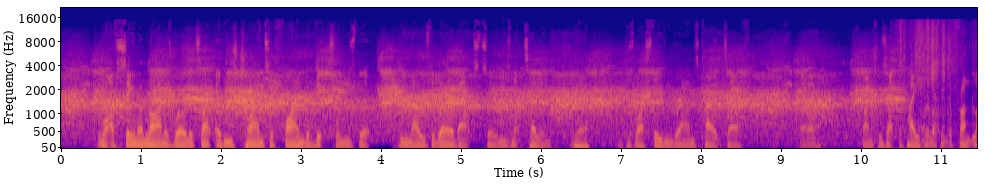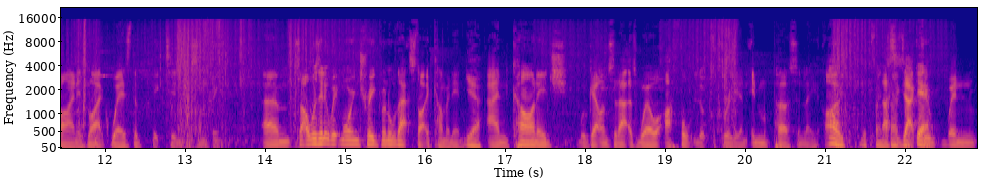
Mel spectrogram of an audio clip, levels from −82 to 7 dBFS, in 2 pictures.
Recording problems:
animal sounds; very loud; throughout; 3 dB above the speech

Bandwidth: 15 kHz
